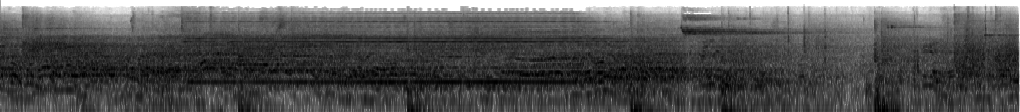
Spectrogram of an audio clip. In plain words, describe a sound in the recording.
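Men talk in an echoing hall.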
